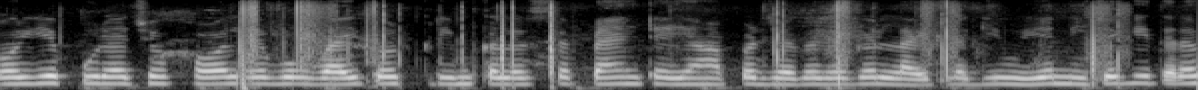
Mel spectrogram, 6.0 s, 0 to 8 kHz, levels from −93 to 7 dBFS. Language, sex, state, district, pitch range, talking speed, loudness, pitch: Hindi, female, Himachal Pradesh, Shimla, 205-225 Hz, 250 wpm, -18 LUFS, 215 Hz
